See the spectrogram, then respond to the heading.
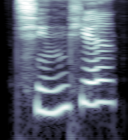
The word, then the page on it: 晴天: qíng tiān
